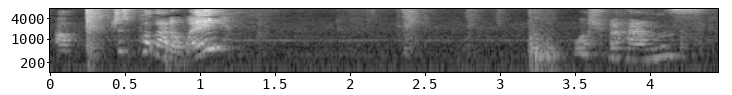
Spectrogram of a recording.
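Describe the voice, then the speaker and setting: A woman's voice: high-pitched, big pitch swings, takes it slowly. An older woman from Yorkshire with a mixed northern English accent, chatting casually and self-deprecatingly while she cooks in her home kitchen, often tagging her sentences with questions. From Yorkshire, England. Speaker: cooking vlogger. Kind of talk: casual chatty cooking demonstration. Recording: distant mic with clear background noise.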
